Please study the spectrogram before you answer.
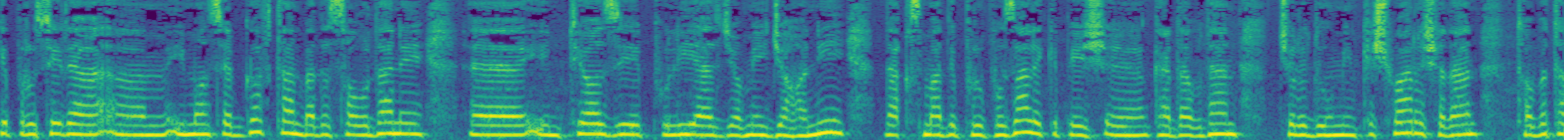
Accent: Paktika, Afghanistan; به ولایت خودم که بسیار مثال خوب است که اولین ولایت میگیم که ولایت پکتیکا هیچ دختر به کنکور شامل نشدن

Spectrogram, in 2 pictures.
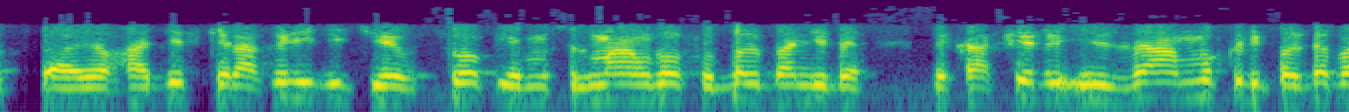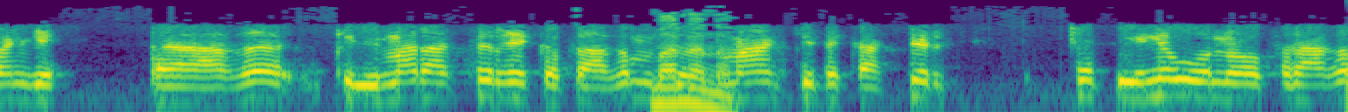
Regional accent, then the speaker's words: Kandahar, Afghanistan; له کندهار ولایت څخه یو تن محصول یم.

